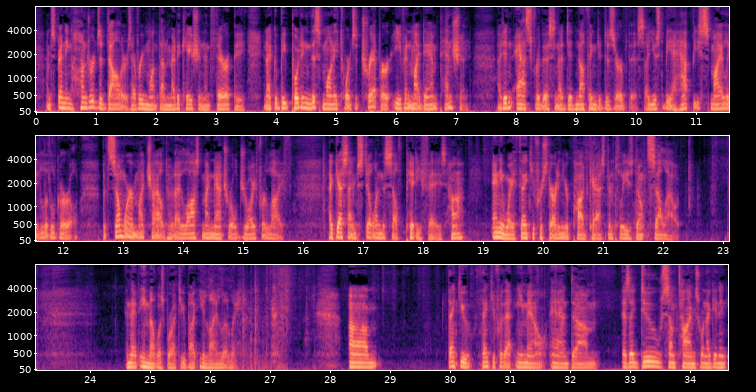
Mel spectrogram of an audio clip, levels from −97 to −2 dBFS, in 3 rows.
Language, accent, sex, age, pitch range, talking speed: English, American, male, 50-69, 100-120 Hz, 185 wpm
